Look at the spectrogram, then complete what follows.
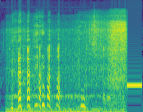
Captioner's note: laughing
